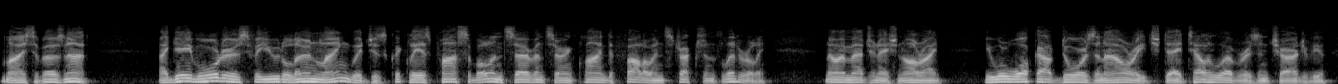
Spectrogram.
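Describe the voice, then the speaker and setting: A man's voice: on the low side, moderate pace, no echo, muffled recording, voice pushed up, lightly acted. A man voicing a domineering male lord who talks in curt, commanding orders.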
